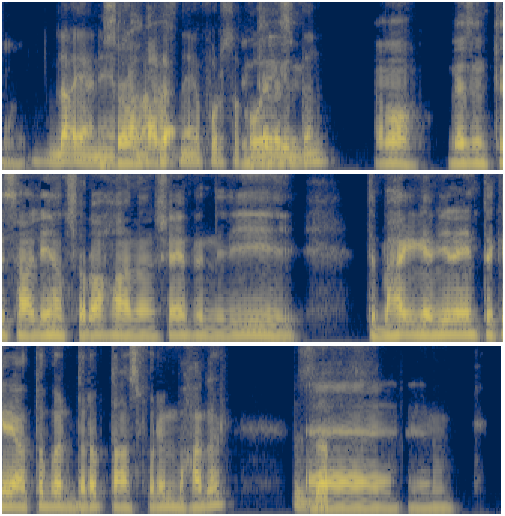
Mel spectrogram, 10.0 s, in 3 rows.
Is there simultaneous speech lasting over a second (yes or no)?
yes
